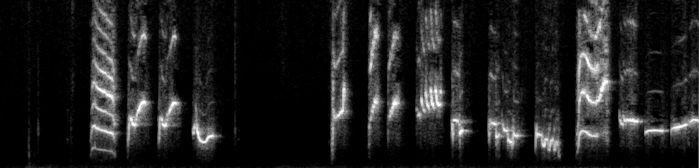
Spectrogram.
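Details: Lively varied song of a male Asian pied starling, meant for luring and training birds: rapid sequences of buzzy, squeaky and slurred whistled notes, several per second, ending in a sustained whistle.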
